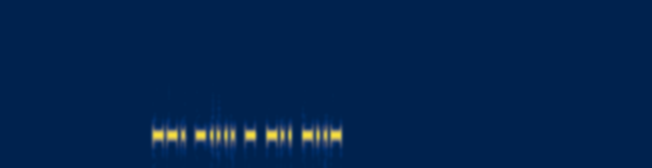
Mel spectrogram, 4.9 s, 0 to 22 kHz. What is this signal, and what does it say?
Morse code, heard as a keyed tone, about 42 wpm, 700 Hz. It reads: G6TDX
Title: DXCC-100 Call Signs - 5 Characters - Repeated 2x - 45wpm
